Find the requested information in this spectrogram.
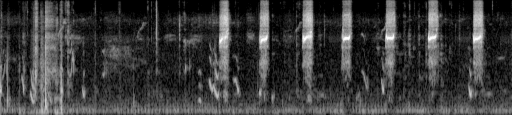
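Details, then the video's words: Grey francolin calling: after faint scattered sounds, a series of seven short, sharp, high notes repeated evenly about every two-thirds of a second, loud and clear against a quiet background. "dasi Teetar bird sound,irani desi teetar ki awaz"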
